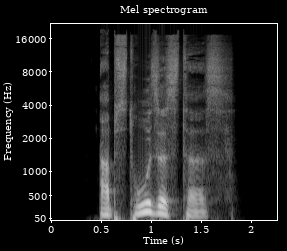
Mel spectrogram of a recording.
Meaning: strong/mixed nominative/accusative neuter singular superlative degree of abstrus
- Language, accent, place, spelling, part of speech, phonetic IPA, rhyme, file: German, Germany, Berlin, abstrusestes, adjective, [apˈstʁuːzəstəs], -uːzəstəs, De-abstrusestes.ogg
